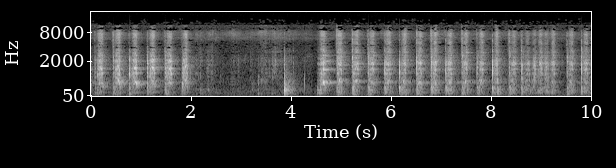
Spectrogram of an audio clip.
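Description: Fine flat file rasping along the edge banding of an MDF panel in quick strokes, about four a second, filing the banding flush with the panel edge. The strokes stop for about two seconds early on, broken by a single knock, then resume.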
